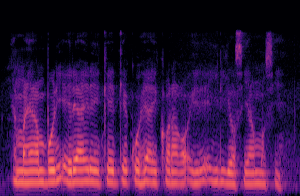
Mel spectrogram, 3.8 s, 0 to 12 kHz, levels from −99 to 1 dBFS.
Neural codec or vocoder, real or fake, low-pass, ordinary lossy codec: none; real; 7.2 kHz; none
